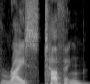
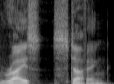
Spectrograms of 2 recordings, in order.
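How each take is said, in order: First: The s sound stays on the first word. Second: A clear pause separates the two words. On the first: The speaker calls it wrong. "you either have rice tuffing" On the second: The speaker calls it right. "it has to be rice, pause, stuffing"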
